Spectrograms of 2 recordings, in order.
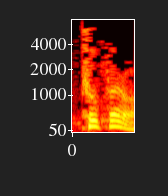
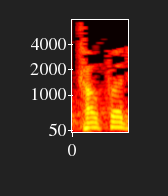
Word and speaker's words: Cowper: And William Cooper, or Cowper, depending how you pronounce his name, he felt himself to be a failure at everything.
